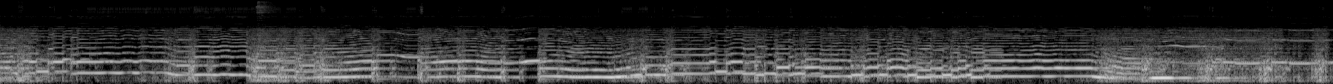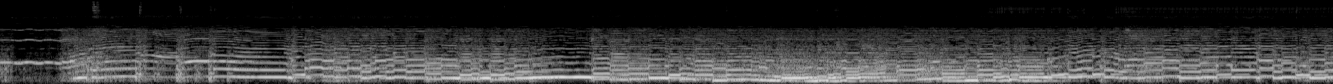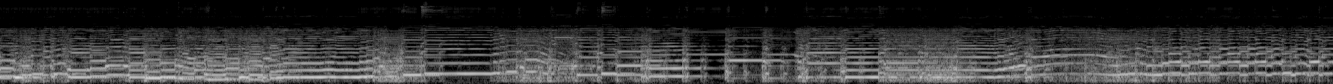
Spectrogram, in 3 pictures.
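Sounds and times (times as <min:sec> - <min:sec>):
electric guitar rock solo: 0:00.0 - 0:39.9.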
